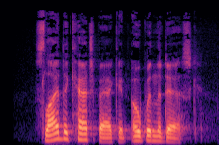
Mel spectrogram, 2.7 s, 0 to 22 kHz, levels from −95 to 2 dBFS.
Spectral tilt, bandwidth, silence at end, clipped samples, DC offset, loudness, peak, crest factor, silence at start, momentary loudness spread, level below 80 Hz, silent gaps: -5.5 dB/octave; 16 kHz; 0.35 s; under 0.1%; under 0.1%; -22 LUFS; -6 dBFS; 18 dB; 0.45 s; 8 LU; -72 dBFS; none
